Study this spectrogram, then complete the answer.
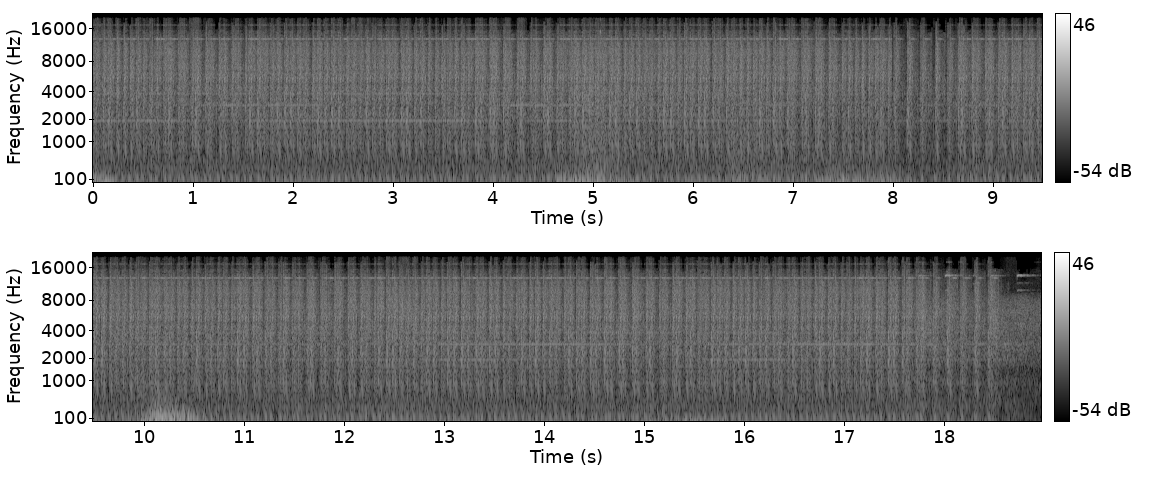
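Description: Video game gunfire crackles through a long stretch, rapid bursts and sustained automatic fire with a few heavier booms, loud and continuous against a busy game soundscape, with no talk.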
